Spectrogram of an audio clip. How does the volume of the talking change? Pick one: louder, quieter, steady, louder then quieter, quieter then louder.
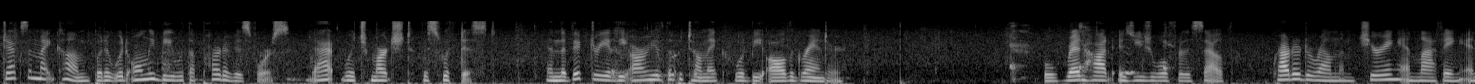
steady.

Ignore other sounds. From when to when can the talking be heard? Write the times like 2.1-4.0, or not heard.
0.0-8.5, 10.4-14.7.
